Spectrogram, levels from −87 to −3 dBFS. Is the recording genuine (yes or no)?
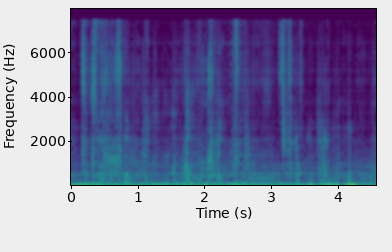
no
